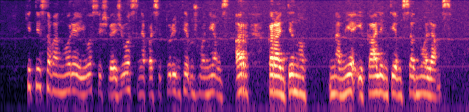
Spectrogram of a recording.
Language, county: Lithuanian, Telšiai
